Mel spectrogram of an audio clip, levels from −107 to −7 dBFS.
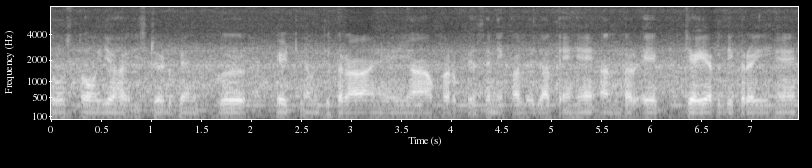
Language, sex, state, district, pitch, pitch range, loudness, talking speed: Hindi, male, Rajasthan, Bikaner, 90 Hz, 85-90 Hz, -18 LUFS, 160 wpm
